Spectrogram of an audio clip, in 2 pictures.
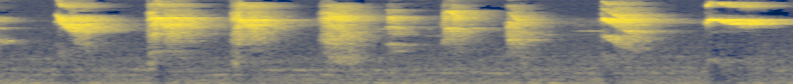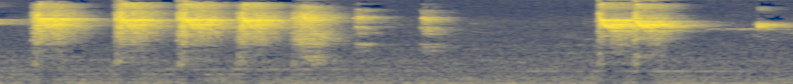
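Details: Shrill high chirps from a blue-crowned hanging parrot, rapid piercing notes repeated several times a second, with one slightly longer thin whistle midway and a short gap before a final burst.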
